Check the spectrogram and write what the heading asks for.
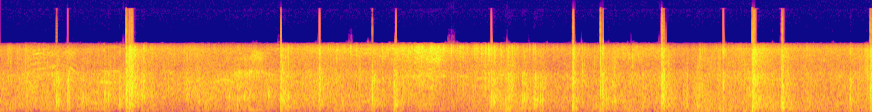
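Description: Fireworks going off: an irregular run of sharp bangs and pops, about two a second, over a continuous background of more distant fireworks, with the loudest bang about a second in.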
